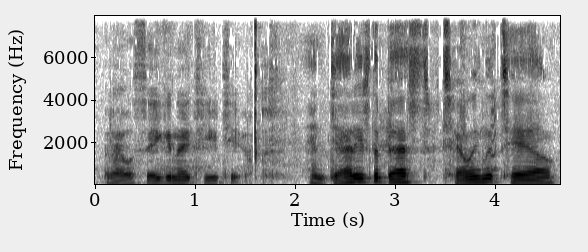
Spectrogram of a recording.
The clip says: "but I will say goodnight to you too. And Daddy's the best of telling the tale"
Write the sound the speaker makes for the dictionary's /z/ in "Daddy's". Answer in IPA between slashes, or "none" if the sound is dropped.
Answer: /z/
